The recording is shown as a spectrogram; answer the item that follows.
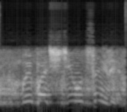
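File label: near waypoint, mood low, Russian; War Thunder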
